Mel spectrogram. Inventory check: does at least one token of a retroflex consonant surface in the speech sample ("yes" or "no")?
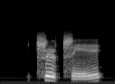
yes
